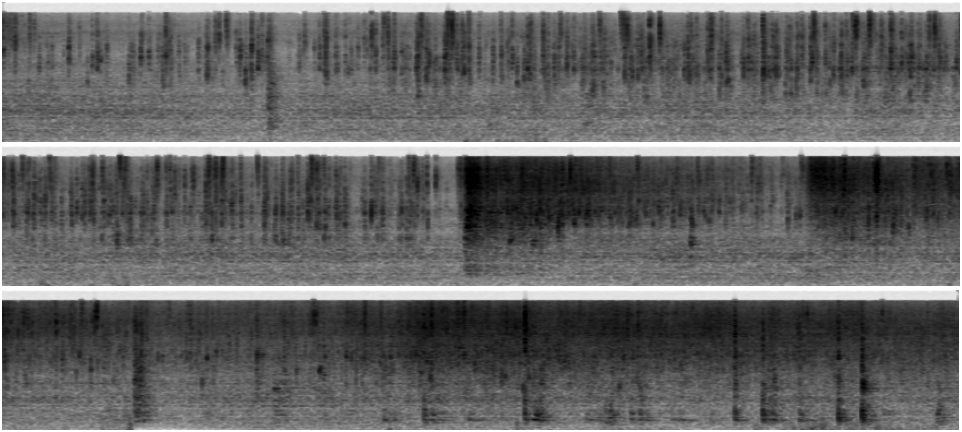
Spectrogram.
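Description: Mustard seeds crackling and popping in hot oil in an aluminium kadai, then a sudden loud burst of sizzling about halfway through as more goes into the pan, and another a few seconds later that stays loud as sliced onions and curry leaves fry. Near the end a metal spatula knocks and scrapes against the pan as it stirs them.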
